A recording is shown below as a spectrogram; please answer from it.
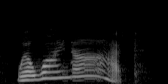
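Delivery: very high, slow grandmotherly voice.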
